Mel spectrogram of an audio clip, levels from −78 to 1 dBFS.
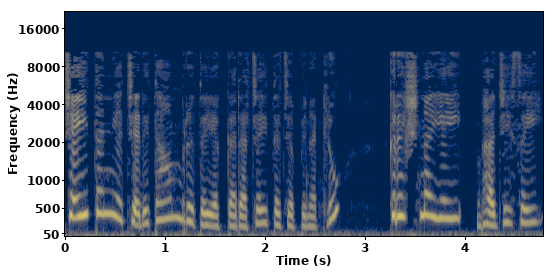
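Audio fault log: throughout, low-bitrate audio saved at a high bitrate: spectrogram empty above 10.6 kHz, likely a ceiling left by an earlier low-bitrate MP3 encode that re-saving cannot restore.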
